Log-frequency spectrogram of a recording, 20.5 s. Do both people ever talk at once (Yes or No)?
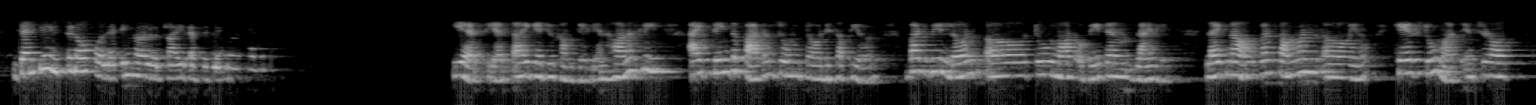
No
